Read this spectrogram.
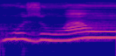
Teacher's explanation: Maka tanwinnya ini dileburkan ke waw, huzuwaw, sambil kita tahan bunyinya, dengung ya, masuk dan dengung. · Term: idgham bi gunnah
